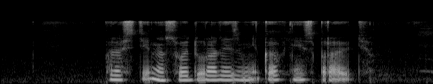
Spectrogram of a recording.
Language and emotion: Russian, sad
